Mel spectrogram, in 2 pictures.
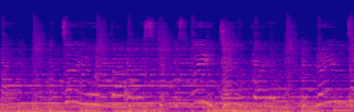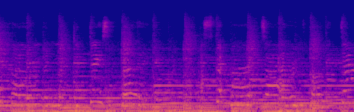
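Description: A live rock band plays at a steady beat: two electric guitars, drums with regular cymbal hits, and a woman singing.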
